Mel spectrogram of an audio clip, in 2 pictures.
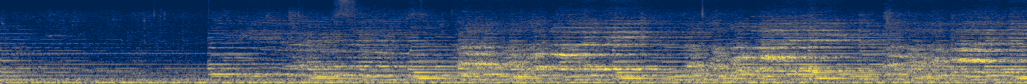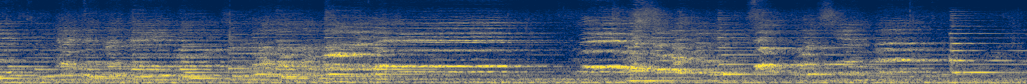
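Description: Seventh-grade concert choir of young mixed voices singing with piano accompaniment. The piano plays alone at first, and the voices come in about two to three seconds in.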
